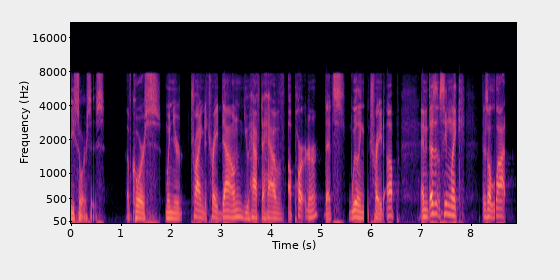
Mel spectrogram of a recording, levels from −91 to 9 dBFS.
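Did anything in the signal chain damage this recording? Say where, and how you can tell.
Yes. The speech drops to hard-edged silence twice, at 5.86 to 5.97 s and again at 8.48 to 8.51 s, and each time resumes slightly distorted before settling. This is packet loss on an ADPCM call, a network-stage fault. Roughly 80 ms of audio went missing in the first gap, which fits about four lost packets, and 20 ms in the second. Because ADPCM codes only differences, the receiver's predictor and step size lose sync with the sender's during each gap, causing the rough restart. The G.722 wideband coding carrying the call is audible as clear audio up to 7 kHz.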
